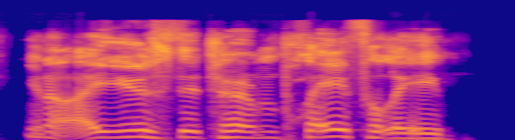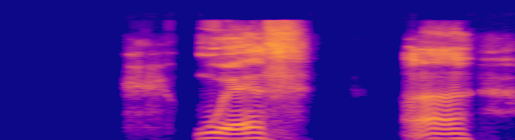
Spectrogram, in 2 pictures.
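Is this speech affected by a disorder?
Yes: cerebral palsy.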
